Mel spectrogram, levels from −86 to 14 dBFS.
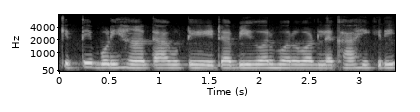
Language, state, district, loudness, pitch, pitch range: Sambalpuri, Odisha, Sambalpur, -11 LUFS, 185 Hz, 180-190 Hz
